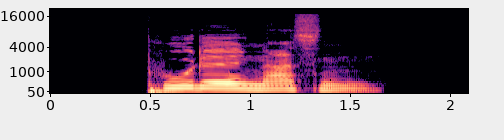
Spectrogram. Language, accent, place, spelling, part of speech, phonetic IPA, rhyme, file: German, Germany, Berlin, pudelnassen, adjective, [ˌpuːdl̩ˈnasn̩], -asn̩, De-pudelnassen.ogg
- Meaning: inflection of pudelnass: 1. strong genitive masculine/neuter singular 2. weak/mixed genitive/dative all-gender singular 3. strong/weak/mixed accusative masculine singular 4. strong dative plural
